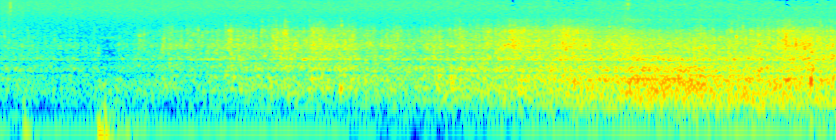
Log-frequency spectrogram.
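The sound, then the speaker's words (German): Steady rushing water flows beneath a broad, swelling wash of noise as a raft of ship planks tied together with cords drifts down a river into a mountain, with a brief low knock near the start, growing gradually louder as the current carries along, with no voices. “Mit Schnüren banden wir einige der herumliegenden Schiffsplanken zu einem Floß zusammen, schoben es in den Fluss und los ging die Fahrt in den Berg hinein.”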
